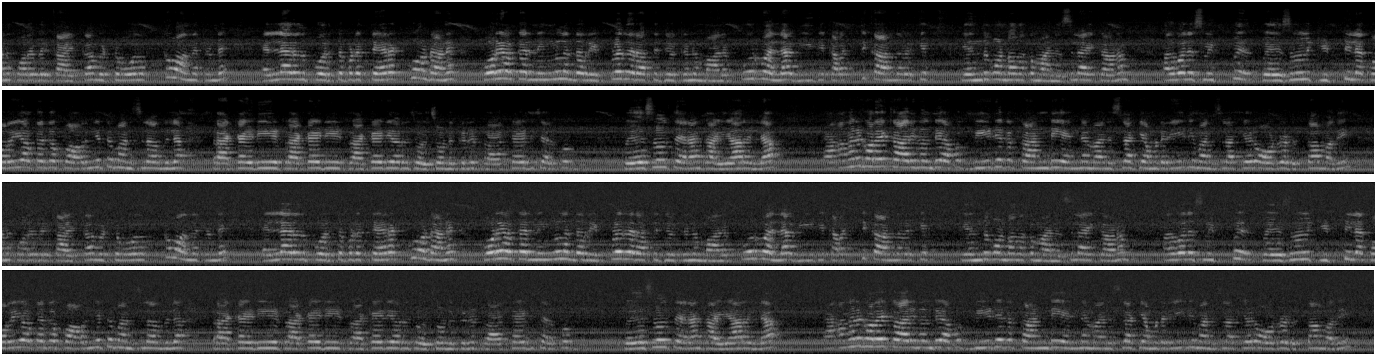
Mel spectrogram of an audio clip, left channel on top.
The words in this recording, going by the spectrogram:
കുറേ പേര് കഴിക്കാൻ വിട്ടുപോകുന്നൊക്കെ വന്നിട്ടുണ്ട്. എല്ലാവരും ഇത് പൊരുത്തപ്പെട്ട തിരക്കുകൊണ്ടാണ്. കുറേ ആൾക്കാർ നിങ്ങളെന്താ റിപ്ലൈ തരാത്ത ചോദിക്കുന്നത്. മനഃപൂർവ്വമല്ല, വീഡിയോ കറക്റ്റ് കാണുന്നവർക്ക് എന്തുകൊണ്ടാണെന്നൊക്കെ മനസ്സിലായി കാണും. അതുപോലെ സ്ലിപ്പ് പേഴ്സണൽ കിട്ടില്ല, കുറേ ആൾക്കാർക്ക് പറഞ്ഞിട്ട് മനസ്സിലാവുന്നില്ല. ട്രാക്ക് ഐ ഡി പറഞ്ഞ് ചോദിച്ചുകൊണ്ടിരിക്കുന്നത്. ട്രാക്ക് ഐ ഡി ചിലപ്പോൾ പേഴ്സണൽ തരാൻ കഴിയാറില്ല. അങ്ങനെ കുറേ കാര്യങ്ങളുണ്ട്. അപ്പോൾ വീഡിയോ ഒക്കെ കണ്ട് എന്നെ മനസ്സിലാക്കി, നമ്മുടെ രീതി മനസ്സിലാക്കിയവർ ഓർഡർ എടുത്താൽ മതി.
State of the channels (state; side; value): noise; right; hiss, 13 dB below the sound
